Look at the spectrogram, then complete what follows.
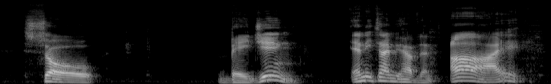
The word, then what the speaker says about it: Beijing: by pronouncing the word so if you see beijing you're going to say beijing except there are some people who are convinced that every j in chinese should be pronounced zhao even though we don't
